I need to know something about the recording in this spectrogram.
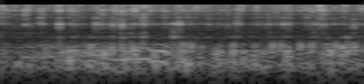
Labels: {"label": "biophony, cascading saw", "recorder": "HydroMoth"}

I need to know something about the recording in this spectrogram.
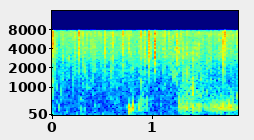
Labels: {"label": "biophony, growl", "recorder": "SoundTrap 600 or HydroMoth"}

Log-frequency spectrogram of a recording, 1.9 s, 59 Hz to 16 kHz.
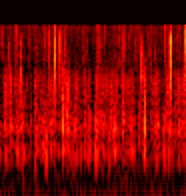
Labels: {"label": "biophony, sea urchins (Echinidae)", "recorder": "SoundTrap 600 or HydroMoth"}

